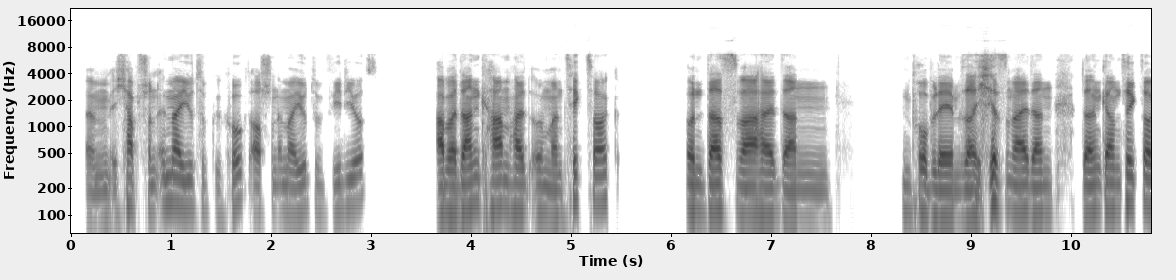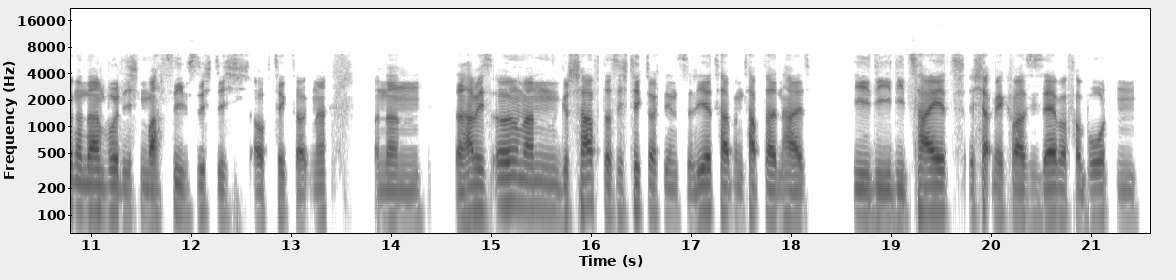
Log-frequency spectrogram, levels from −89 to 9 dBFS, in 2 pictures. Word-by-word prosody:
Ähm, 90 +2 -7
ich 95 - -8
habe 130 - +2
schon 115 0 -8
immer 135 0 +2
YouTube 125 -1 -5
geguckt, 100 -2 -6
auch - - -1
schon 110 - -13
immer 110 -1 -3
YouTube-Videos, 115 +4 -8 0.6
aber 105 +1 +5
dann 120 +4 +5
kam 120 0 +3
halt 115 0 +3
irgendwann 100 -3 -4
TikTok 140 +4 0 0.7
und 110 -2 0
das 115 -1 +6
war 105 -1 +7
halt 100 0 +3
dann 95 0 0 0.7
'n 110 - -14
Problem, 100 -3 +2
sage 100 0 +5
ich - - +1
jetzt 135 -4 +3
mal, 110 0 +5
dann 105 0 +1 0.3
dann 110 +1 +3
kam 115 0 +2
TikTok 130 -1 +3
und 115 -1 -3
dann 110 -1 +3
wurde 110 -2 -1
ich 95 - -11
massiv 100 +1 -2
süchtig 95 -3 -10
auf - - -5
TikTok, - - -5
ne? - - -5 0.5
Und 95 - -11
dann 95 0 -4 0.3
dann - - +1
habe 110 +1 +3
ich's 110 - -11
irgendwann 125 -4 0
geschafft, 125 +5 0
dass - - -4
ich - - -11
TikTok - - -3
deinstalliert 105 +2 -3
habe 105 0 +1
und 95 - -16
habe - - +1
dann 95 -1 0
halt 95 0 0 0.5
die 100 -1 -3
die 95 -1 -6
die 95 -1 -8
Zeit 110 +2 +2
ich - - -10
habe - - 0
mir - - -1
quasi 95 -2 -1
selber 100 +2 +3
verboten, 95 -2 -7
110 Hz, 185 wpm, -25 LUFS, 95-115 Hz, 0.7 s, war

